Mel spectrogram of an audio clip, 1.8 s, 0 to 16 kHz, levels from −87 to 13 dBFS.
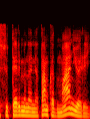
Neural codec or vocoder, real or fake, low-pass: none; real; 7.2 kHz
